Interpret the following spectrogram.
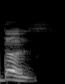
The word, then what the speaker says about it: does: À la trisème personne du singulier, je rajoute juste un E et un s qui nous donne does. Attention aussi à la prononciation, do.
